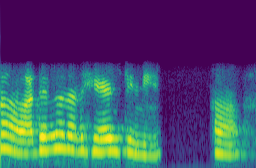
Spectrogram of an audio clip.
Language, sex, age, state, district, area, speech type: Kannada, female, 18-30, Karnataka, Hassan, urban, conversation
